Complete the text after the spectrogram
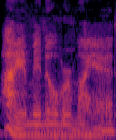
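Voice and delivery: very quiet, true half-whisper. Half-whispering in character to a companion after asking to half-whisper: half-whispering in character. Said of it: "Can I whisper something to Avilius?".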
